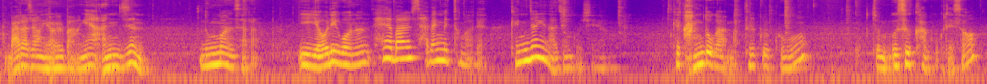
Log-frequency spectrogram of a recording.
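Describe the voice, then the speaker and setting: A woman's voice: fairly low pitch, a little slow, warm tone, a little hiss or hum. A middle-aged woman pastor preaching a Bible devotional, telling the story expressively and dropping into whispers for emphasis.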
